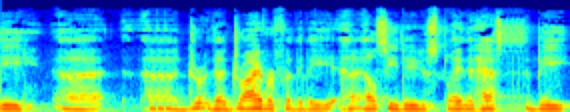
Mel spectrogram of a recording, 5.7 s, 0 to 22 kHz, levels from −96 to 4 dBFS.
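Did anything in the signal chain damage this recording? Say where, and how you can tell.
Yes. There are three short stutters, where the same slice of sound plays again back to back: at 1.54 s a 78 ms block plays three times in all, at 3.01 s a 105 ms block plays twice, and at 5.07 s a 52 ms block plays four times. These are repeated frames at the codec or storage stage. A run of compressed frames was written or sent more than once, and the decoder faithfully replays it. The block lengths fit runs of roughly two to four compressed frames, and the clip is longer by about 0.42 s in total.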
